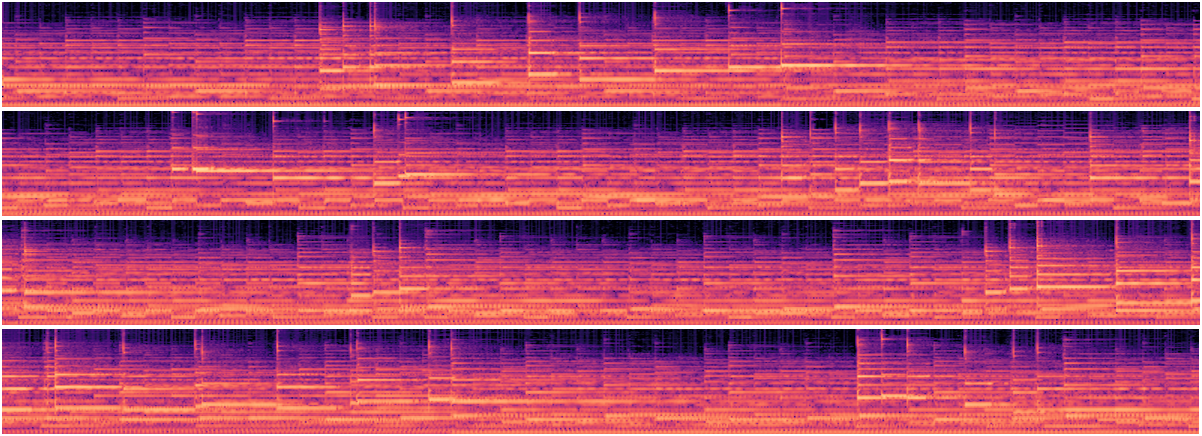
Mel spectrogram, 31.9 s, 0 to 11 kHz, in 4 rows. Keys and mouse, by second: 1.7 KP_7, 1.9 KP_9, 3.8 click, 4.8 click, 10.0 click, 12.9 click, 13.5 click, 15.6 click, 18.3 middle click, 18.6 middle click, 21.5 middle click, 26.2 click, 29.3 click, 30.7 click.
